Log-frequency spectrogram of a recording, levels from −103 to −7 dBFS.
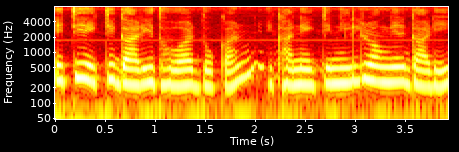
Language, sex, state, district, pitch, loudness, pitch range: Bengali, female, West Bengal, Kolkata, 245 Hz, -15 LUFS, 230-270 Hz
